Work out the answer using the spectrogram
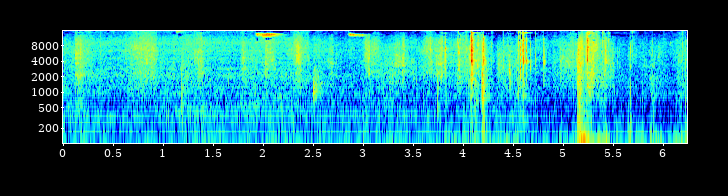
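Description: Steady low hum inside a JR East 719 series electric train car, with a few sharp clicks and a heavier thump a little after five seconds in.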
